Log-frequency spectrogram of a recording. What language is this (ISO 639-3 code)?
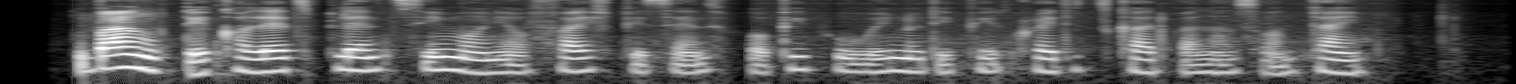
pcm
